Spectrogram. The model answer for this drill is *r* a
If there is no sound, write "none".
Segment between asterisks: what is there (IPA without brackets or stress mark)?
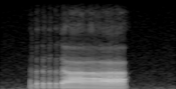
r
